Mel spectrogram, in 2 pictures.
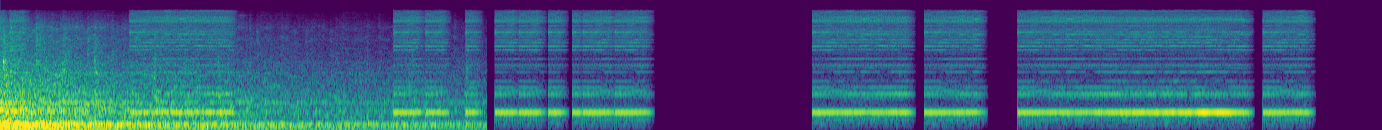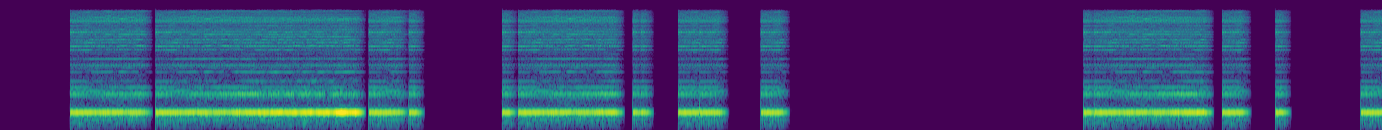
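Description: An electric crane motor hums in short bursts, stopping and starting.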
